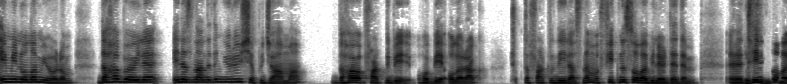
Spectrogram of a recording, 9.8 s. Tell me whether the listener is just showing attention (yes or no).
yes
